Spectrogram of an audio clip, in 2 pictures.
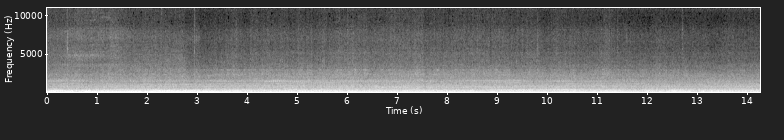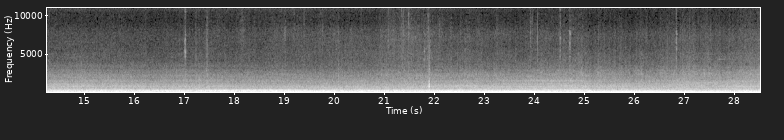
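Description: Nissan R35 GT-R's twin-turbo 3.8-litre V6 heard from inside the cabin, pulling through the gears: the engine note climbs steadily and drops sharply at each upshift, a few times.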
